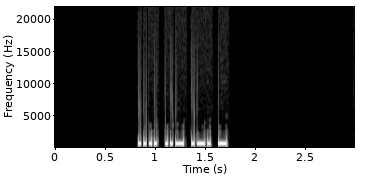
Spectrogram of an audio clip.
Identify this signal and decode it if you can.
Morse code, heard as a keyed tone, about 44 wpm, 700 Hz. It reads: HURT
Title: Top 1751-2000 Words 45wpm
